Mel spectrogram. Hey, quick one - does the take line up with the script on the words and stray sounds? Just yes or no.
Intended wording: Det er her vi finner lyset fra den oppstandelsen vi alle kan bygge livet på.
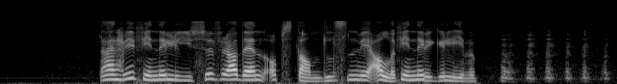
no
